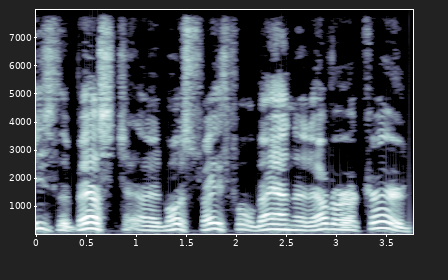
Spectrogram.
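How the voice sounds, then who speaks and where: A man with an American accent speaks very slowly in a fairly high pitch with lively intonation, on a very clean recording with a silent background. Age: 80s+. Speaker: cave explorer. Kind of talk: interview answer.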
